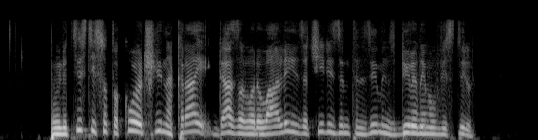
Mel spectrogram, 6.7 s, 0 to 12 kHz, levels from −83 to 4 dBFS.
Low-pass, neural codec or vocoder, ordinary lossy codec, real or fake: 7.2 kHz; codec, 16 kHz, 1 kbps, X-Codec, HuBERT features, trained on general audio; Opus, 64 kbps; fake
